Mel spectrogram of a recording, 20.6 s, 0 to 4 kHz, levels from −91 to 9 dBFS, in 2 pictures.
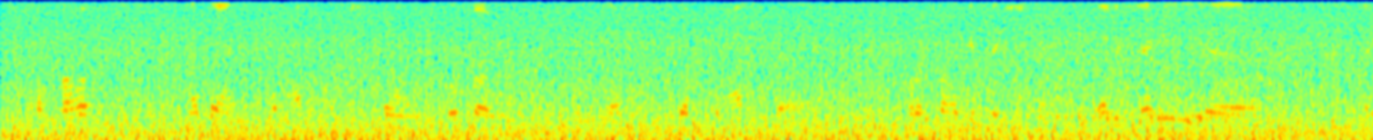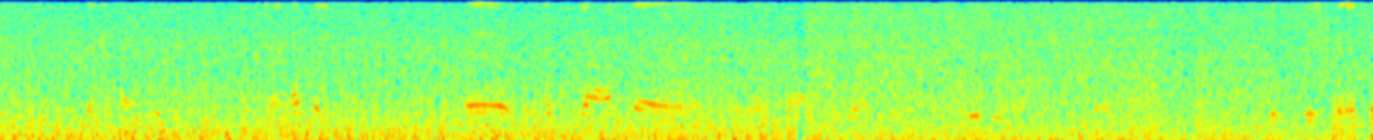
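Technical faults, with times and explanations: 0.00 to 0.91 s, echo leak: a faint copy of the speech trails the original by 393 ms, about 15 dB below it. This is likely a far-end loudspeaker feeding the microphone there, with the echo canceller not removing all of it, so the residue returns as a delayed duplicate. Like the rest of the clip, it is band-limited to 4 kHz, which fits a G.711 A-law call path at 64 kbps.
10.03 to 12.97 s, speech suppressed in double talk: the speech dips briefly while the other side talks, for about a third of a second in total and by no more than about 5 dB. Unable to separate local speech from loudspeaker echo, the canceller likely attenuated both.
14.50 to 16.77 s, echo leak: a stronger delayed copy returns, 341 ms behind and only about 10 dB down. This is a longer stretch of the same likely leak.
16.83 to 18.20 s, speech suppressed in double talk: the speech drops again during overlap, deeper this time, by about 10 dB, over roughly a fifth of a second. 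This is the same suppression, likely triggered by the echo canceller's confusion during simultaneous talk.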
